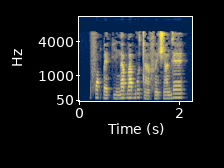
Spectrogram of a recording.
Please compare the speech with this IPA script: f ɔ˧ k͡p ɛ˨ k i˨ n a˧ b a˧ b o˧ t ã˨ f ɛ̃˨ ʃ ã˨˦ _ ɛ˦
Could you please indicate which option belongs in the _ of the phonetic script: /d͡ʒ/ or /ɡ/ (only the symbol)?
ɡ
